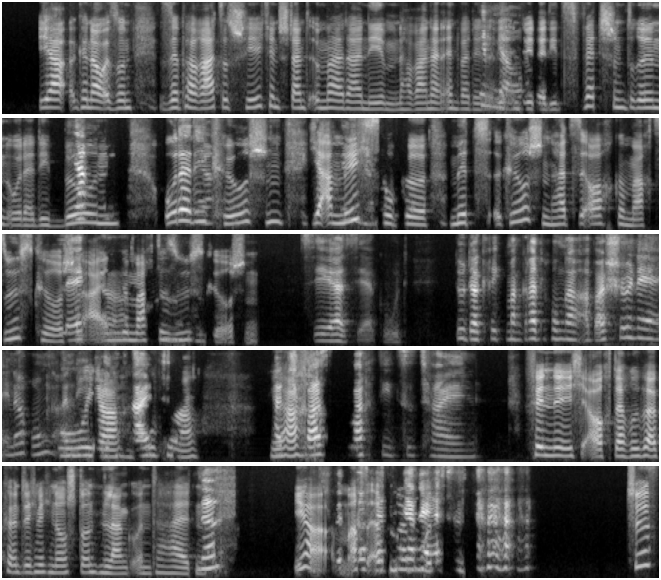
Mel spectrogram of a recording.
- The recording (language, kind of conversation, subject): German, unstructured, Welches Essen erinnert dich an deine Kindheit?
- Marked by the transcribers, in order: static; other background noise; distorted speech; laughing while speaking: "Ja"; laugh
